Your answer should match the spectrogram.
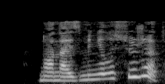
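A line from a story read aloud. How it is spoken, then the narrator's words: Angry outcry. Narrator (Russian): сердито вскричал Твит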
